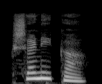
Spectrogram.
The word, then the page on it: ಕ್ಷಣಿಕ: kṣaṇika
